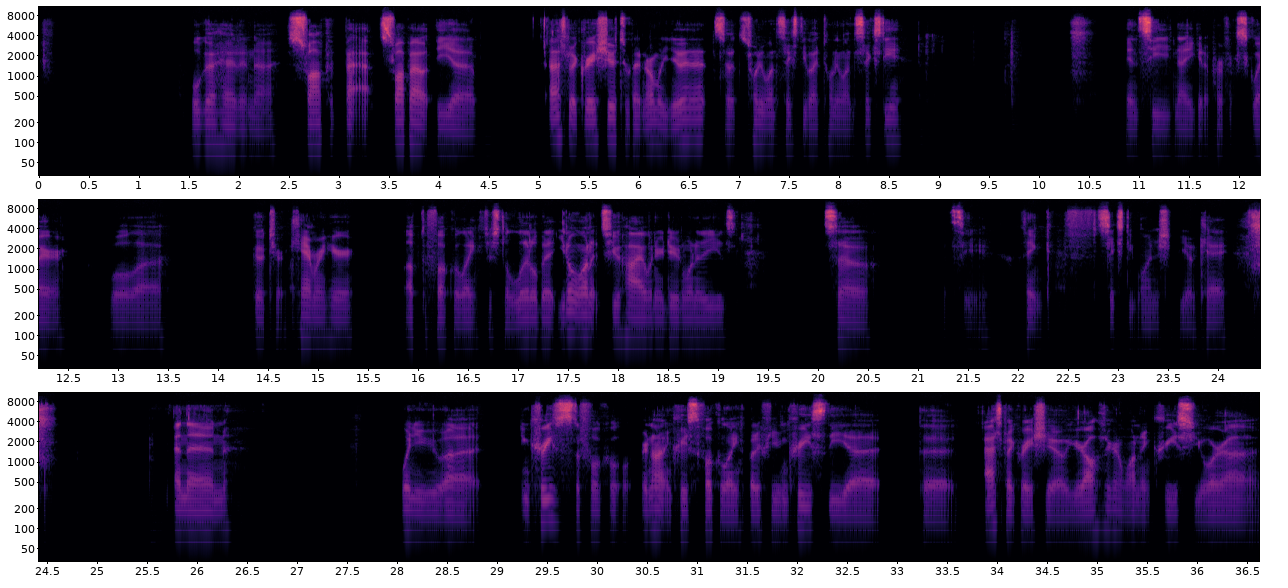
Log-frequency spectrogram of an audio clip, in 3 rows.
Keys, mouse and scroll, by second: 1.0 click, 1.8-8.0 drag, 8.1-10.0 drag, 10.6-10.9 scroll down 2, 11.4 scroll up 1, 12.4 click, 13.9 click, 14.3 click, 15.3 click, 18.4 shift+middle click, 19.8 click, 22.8-23.8 shift+middle drag, 25.5 click, 26.4 click, 27.4 click, 34.8-36.6 scroll down 5.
